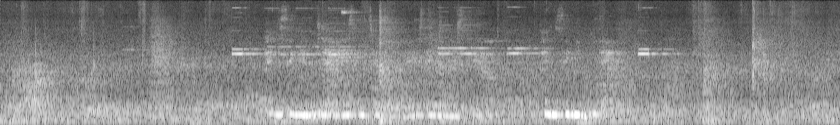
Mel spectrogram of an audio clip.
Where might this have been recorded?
in a subway station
